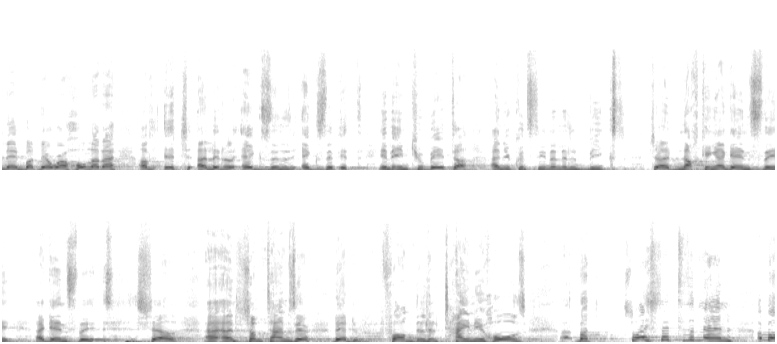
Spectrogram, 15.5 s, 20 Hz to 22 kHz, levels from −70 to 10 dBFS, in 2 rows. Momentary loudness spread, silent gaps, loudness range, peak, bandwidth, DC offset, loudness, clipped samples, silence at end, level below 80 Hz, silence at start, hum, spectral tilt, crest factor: 6 LU; none; 2 LU; -12 dBFS; 16 kHz; under 0.1%; -29 LUFS; under 0.1%; 0 s; -54 dBFS; 0 s; none; -5.5 dB/octave; 18 dB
